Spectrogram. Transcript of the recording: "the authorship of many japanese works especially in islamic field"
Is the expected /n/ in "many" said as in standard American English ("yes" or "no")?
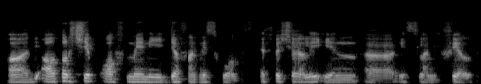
yes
